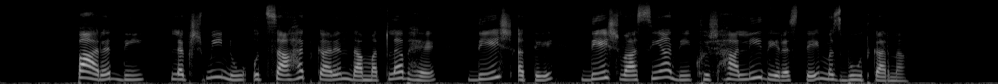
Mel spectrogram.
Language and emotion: Punjabi, neutral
